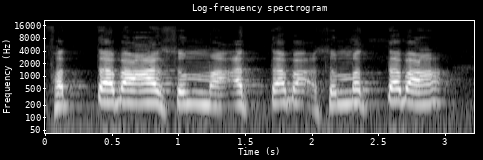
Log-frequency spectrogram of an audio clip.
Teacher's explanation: حمزہ وصل ہے وہ گر جاتا ہے، اور اتبع حمزہ قطعی ہے.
